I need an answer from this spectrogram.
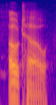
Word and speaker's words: Otto: Not Otto. It's a Japanese virus, so it's pronounced Otto.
